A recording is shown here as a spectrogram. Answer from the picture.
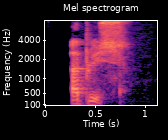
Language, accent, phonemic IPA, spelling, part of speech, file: French, France, /a plys/, à plus, interjection, LL-Q150 (fra)-à plus.wav
- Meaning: see you, later, laters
